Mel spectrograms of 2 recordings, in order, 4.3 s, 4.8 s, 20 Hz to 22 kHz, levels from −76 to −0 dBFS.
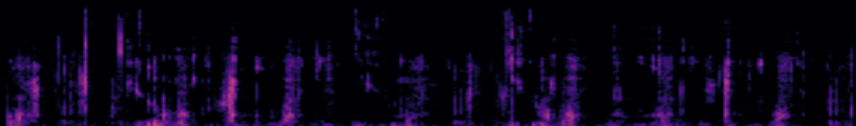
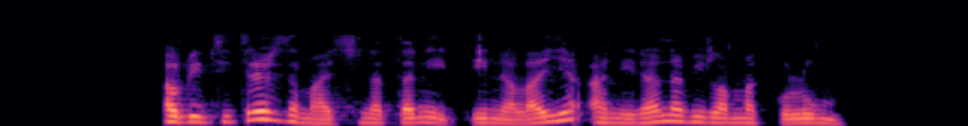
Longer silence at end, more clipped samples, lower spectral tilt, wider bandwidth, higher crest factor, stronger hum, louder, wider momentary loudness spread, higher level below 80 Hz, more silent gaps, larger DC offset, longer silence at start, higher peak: second, 0.05 s vs 0.65 s; neither; second, -2 dB/octave vs -8.5 dB/octave; first, over 20 kHz vs 7.4 kHz; first, 38 dB vs 20 dB; neither; second, -42 LUFS vs -24 LUFS; first, 15 LU vs 5 LU; first, -56 dBFS vs -66 dBFS; neither; neither; second, 0.05 s vs 0.8 s; about the same, -6 dBFS vs -4 dBFS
